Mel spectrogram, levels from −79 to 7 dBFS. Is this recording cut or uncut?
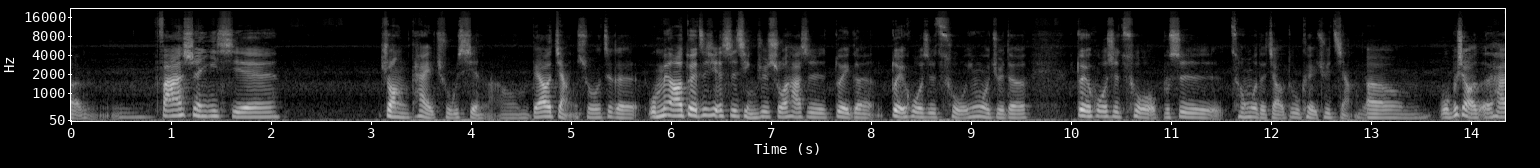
cut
